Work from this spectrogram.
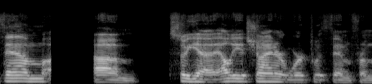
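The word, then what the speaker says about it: Scheiner: was remastered by longtime to collaborator El Elliot Shiner, I think you pronounce his name. Shiner.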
